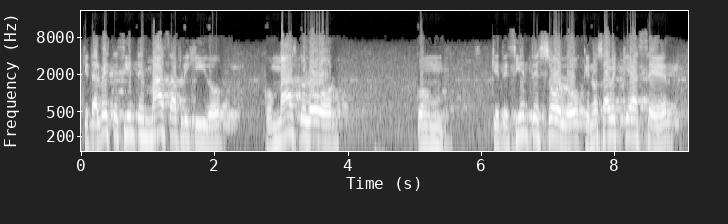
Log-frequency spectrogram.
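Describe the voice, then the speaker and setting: A man preaching a homily in a fairly high voice, taking his time over every phrase and lifting into loud cried-out prayers. The long reverb of a big church hangs on each word, with a faint room hum underneath. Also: muffled recording. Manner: slow, earnest preaching that swells into cried-out prayers. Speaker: priest. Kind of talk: Sunday homily. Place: large echoing church.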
